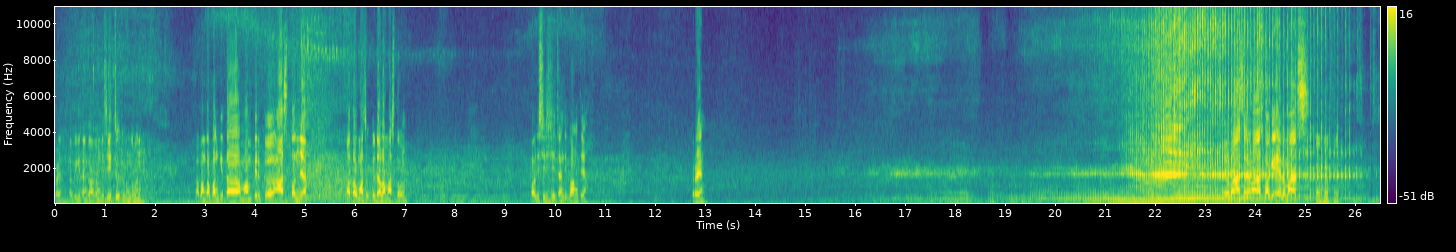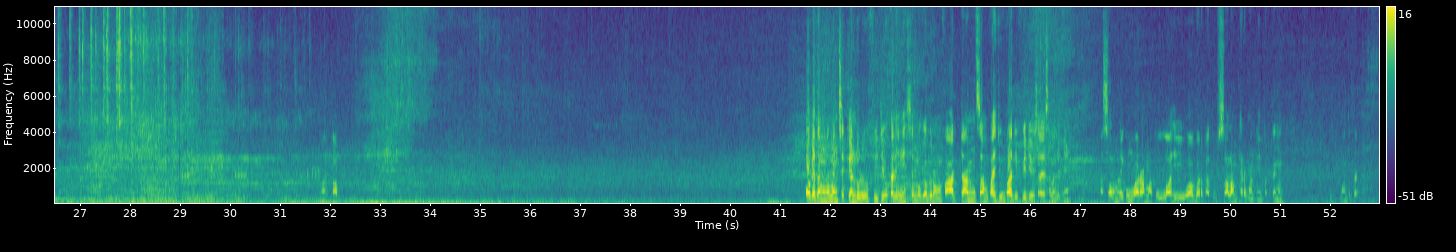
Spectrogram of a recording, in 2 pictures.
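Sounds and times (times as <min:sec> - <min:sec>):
cars and motorbikes passing: 0:00.0 - 0:52.9
road traffic hum: 0:00.0 - 0:52.9
vehicle engine passing close: 0:16.3 - 0:35.6.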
